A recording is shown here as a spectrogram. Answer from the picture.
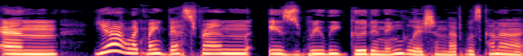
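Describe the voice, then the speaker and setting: A woman's high-pitched, fairly slow speech in a Quebec accent. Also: dry, close sound with no echo. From Quebec City, Canada. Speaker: jazz vocalist and bandleader. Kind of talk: casual interview conversation. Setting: in person, a home in Nanaimo. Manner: casual, hesitant, many fillers.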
